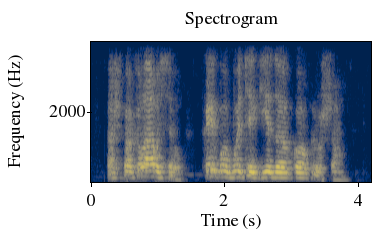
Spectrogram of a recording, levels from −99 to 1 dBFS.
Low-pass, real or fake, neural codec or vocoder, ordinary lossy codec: 3.6 kHz; real; none; Opus, 24 kbps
